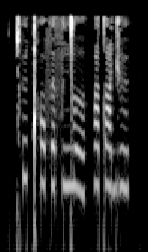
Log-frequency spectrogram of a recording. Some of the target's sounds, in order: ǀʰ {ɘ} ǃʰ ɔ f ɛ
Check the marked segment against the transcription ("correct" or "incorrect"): incorrect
